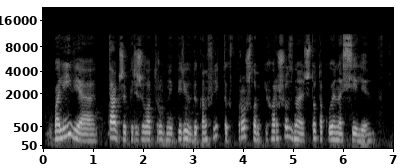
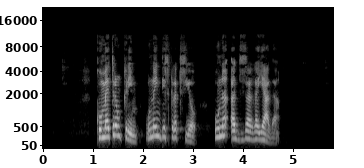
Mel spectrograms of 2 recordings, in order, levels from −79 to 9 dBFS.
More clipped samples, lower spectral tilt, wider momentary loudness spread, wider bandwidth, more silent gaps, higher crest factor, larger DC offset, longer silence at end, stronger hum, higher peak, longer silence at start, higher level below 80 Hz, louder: neither; about the same, -4.5 dB/octave vs -4 dB/octave; second, 10 LU vs 14 LU; about the same, 11.5 kHz vs 11.5 kHz; neither; about the same, 20 dB vs 20 dB; neither; second, 0.4 s vs 1.1 s; neither; second, -6 dBFS vs -2 dBFS; second, 0.15 s vs 1.1 s; first, -54 dBFS vs -78 dBFS; second, -25 LUFS vs -21 LUFS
